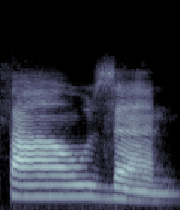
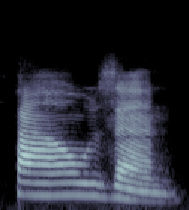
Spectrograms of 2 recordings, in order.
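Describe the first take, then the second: The two takes are said the same way.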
